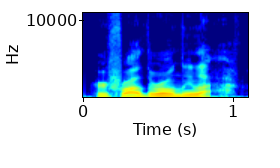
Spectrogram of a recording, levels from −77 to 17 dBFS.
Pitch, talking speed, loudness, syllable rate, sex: 105 Hz, 220 wpm, -14 LUFS, 7.9 syllables/s, male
